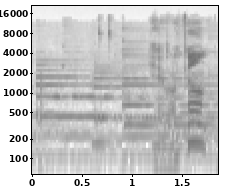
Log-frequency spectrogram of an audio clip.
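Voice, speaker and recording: A man hosting a let's play, chatting casually, thinking aloud and reading game text out as he goes. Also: slow pace. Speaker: gaming channel host. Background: game music.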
